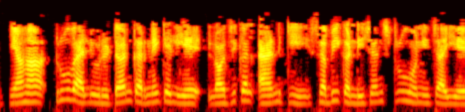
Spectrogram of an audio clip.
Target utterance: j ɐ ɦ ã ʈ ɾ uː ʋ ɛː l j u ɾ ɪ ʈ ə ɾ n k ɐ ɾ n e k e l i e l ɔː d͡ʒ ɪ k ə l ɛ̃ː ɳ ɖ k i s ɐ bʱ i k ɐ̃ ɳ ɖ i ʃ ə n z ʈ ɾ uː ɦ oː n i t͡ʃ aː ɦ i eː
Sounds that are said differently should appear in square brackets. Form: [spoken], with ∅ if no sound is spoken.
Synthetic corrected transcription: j ɐ ɦ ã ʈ ɾ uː ʋ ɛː l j u ɾ ɪ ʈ ə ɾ n k ɐ ɾ n e k e l i e l ɔː d͡ʒ ɪ k ə l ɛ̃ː ɳ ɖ k i s ɐ bʱ i k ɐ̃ ɳ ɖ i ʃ ə n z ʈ ɾ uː ɦ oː n i t͡ʃ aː ɦ i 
